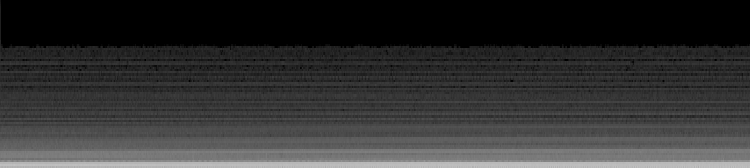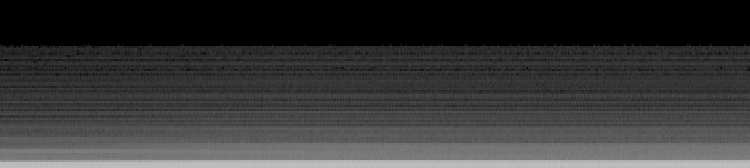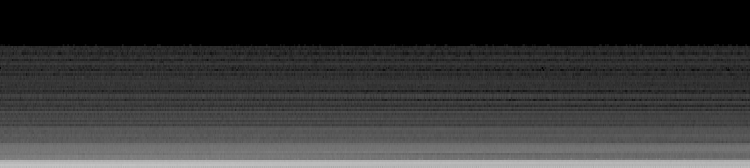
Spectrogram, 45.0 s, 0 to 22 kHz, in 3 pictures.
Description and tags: IMG 4348 1kl
the sample is created out of an image from a place in vienna
image, processed, synthesized, Thalamus-Lab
